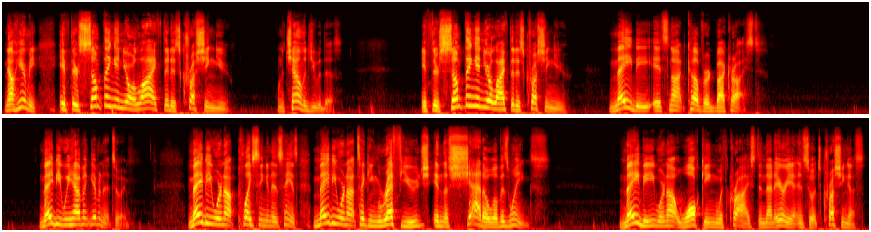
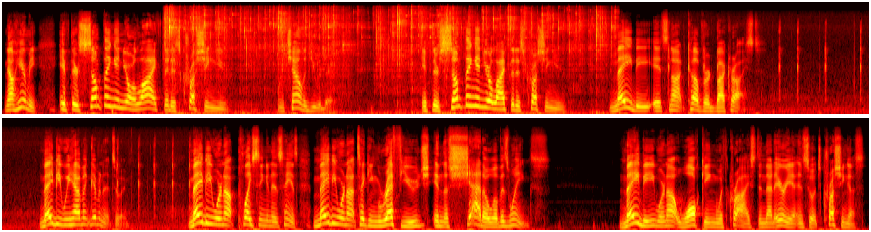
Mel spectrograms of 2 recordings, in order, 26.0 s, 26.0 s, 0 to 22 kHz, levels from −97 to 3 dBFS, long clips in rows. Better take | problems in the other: first | jangling keys; loud; from 2.5 to 9 s; peak 3 dB above the speech // keyboard typing; faint; from 10 to 16 s; peak 20 dB below the speech

